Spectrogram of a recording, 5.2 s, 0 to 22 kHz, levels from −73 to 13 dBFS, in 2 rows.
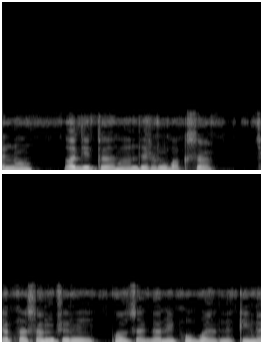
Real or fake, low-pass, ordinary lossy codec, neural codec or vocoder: fake; none; none; codec, 16 kHz, 1 kbps, FunCodec, trained on Chinese and English, 50 frames a second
